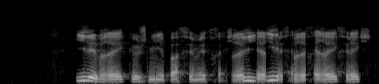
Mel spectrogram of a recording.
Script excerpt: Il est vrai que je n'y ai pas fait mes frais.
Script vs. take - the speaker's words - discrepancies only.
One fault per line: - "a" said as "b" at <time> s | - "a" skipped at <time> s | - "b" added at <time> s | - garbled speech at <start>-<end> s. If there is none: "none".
- garbled speech at 2.3-3.6 s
